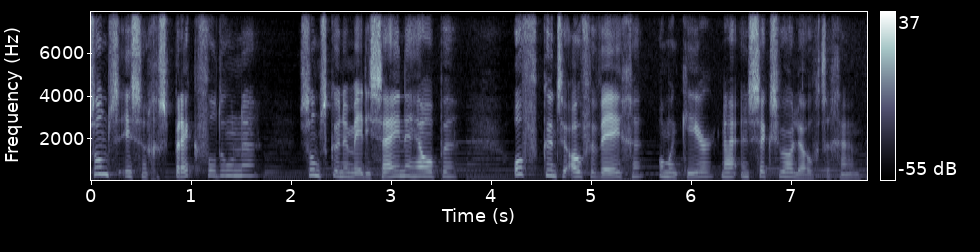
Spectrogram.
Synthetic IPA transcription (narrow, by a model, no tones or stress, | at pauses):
sɔmsɪsənχəsprɛkfɔlˠdundə | sɔmskɵnənmejdisɛjnəɦɛlˠpən | ɔfkɵntyʔowvəɹʋejχənɔmənkɪːɹnaːɹʔənsɛksyolowχtəχaːn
